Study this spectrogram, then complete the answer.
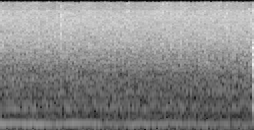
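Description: Ginger goes into a hot frying pan and sets off a steady, even sizzle, ending with a brief clink of a utensil.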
